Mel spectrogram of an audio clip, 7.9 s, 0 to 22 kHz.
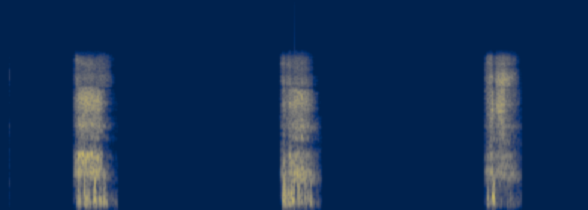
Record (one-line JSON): {"exhalation_length": "7.9 s", "exhalation_amplitude": 29449, "exhalation_signal_mean_std_ratio": 0.3, "survey_phase": "beta (2021-08-13 to 2022-03-07)", "age": "18-44", "gender": "Female", "wearing_mask": "No", "symptom_fatigue": true, "symptom_onset": "3 days", "smoker_status": "Never smoked", "respiratory_condition_asthma": false, "respiratory_condition_other": false, "recruitment_source": "REACT", "submission_delay": "1 day", "covid_test_result": "Negative", "covid_test_method": "RT-qPCR", "influenza_a_test_result": "Negative", "influenza_b_test_result": "Negative"}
